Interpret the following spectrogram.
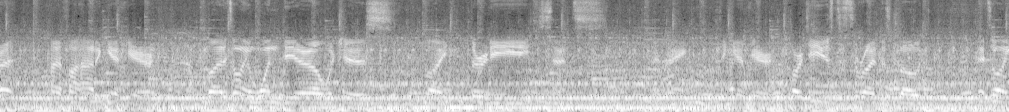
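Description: A Dubai Creek abra's engine running steadily, with people talking over it.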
